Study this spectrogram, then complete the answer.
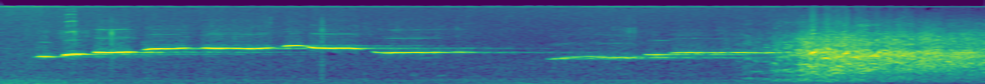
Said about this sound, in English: The timing of … doing his whistle, which is this whistle.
